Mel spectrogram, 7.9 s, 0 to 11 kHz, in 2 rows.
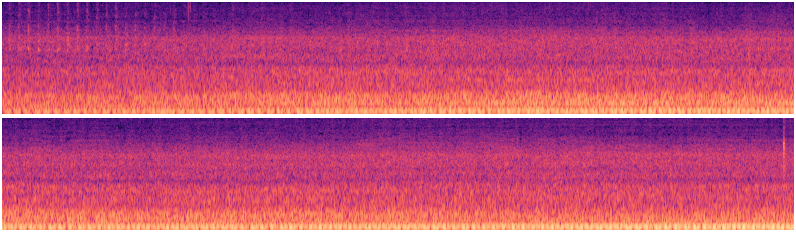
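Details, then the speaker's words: Toyota FJ62 Land Cruiser (62 series) six-cylinder with a sketchy putty-sealed, possibly clogged fuel filter and a compression test still pending; a steady, even low rumble at idle with no knocks, ticks or misses. "she purs pretty pretty quietly um like I said engine runs pretty good"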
